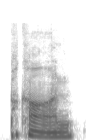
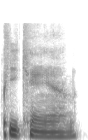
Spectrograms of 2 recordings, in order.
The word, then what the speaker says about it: pecan: Now, it's pronounced pecan, not pecan. It's not pecan. And the reason it's not pecan is because no one wants to pee in a can.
